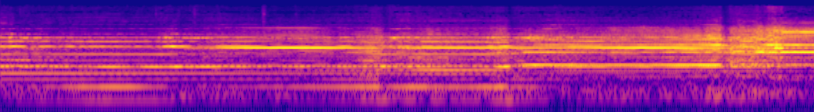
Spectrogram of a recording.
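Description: Guitar strings bowed with a cello bow and run through effects pedals: a sustained drone of several held pitches at once, turning grainier and noisier near the end.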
